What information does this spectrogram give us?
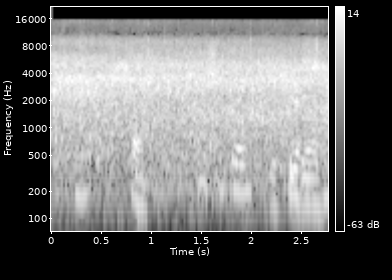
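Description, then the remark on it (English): A steady, full rush of flowing forest stream water at a pool fills the scene without pause, with faint, indistinct voices murmuring underneath the constant hiss. “As we spoke, we passed a bag containing the remains of Jevon's ashes and dropped handsful into the rushing water, which briefly turned a milky white in the pool around which we sat.”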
